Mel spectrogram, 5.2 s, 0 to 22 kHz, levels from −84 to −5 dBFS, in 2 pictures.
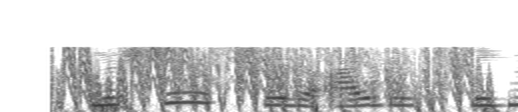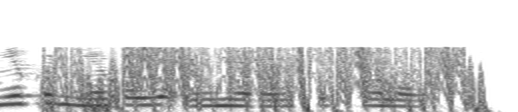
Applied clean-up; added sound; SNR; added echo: neural mask model RNNoise.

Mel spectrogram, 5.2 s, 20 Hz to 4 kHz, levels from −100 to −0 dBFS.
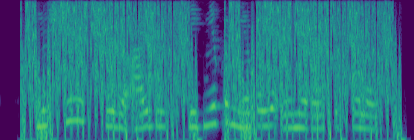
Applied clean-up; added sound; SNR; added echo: none; Scratching (performance technique); -1 dB; none.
